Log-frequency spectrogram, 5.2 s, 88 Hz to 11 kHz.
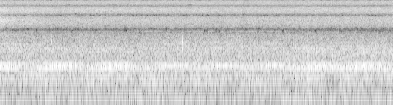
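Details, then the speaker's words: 1950s GE 20-inch plastic-blade box fan at a very low control setting, drawing close to an amp; stopped by finger, it fails to restart: faint steady electric hum, no blade rotation; stalled motor lacking low-speed torque. "that's drawing close to an amp to only go that slow i wonder if i stop it with my finger if it'll have enough start again nope"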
